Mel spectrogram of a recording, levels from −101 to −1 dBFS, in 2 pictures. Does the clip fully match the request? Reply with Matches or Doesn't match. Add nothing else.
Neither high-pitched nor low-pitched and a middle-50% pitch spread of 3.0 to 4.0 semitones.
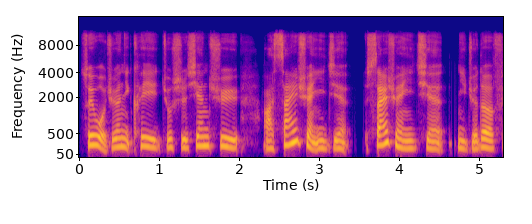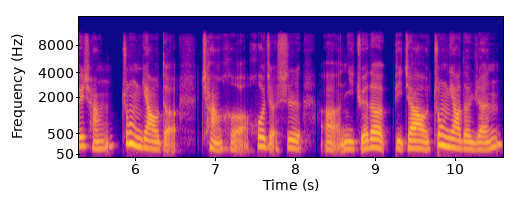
Doesn't match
